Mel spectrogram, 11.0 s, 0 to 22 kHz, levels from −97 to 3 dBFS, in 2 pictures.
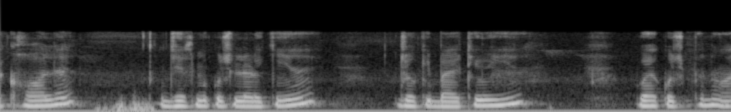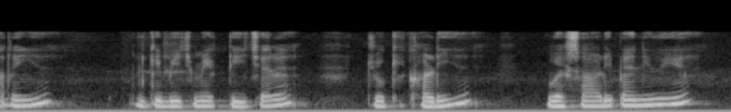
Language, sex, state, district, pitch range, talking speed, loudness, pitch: Hindi, male, Rajasthan, Churu, 145-170 Hz, 175 wpm, -24 LUFS, 150 Hz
